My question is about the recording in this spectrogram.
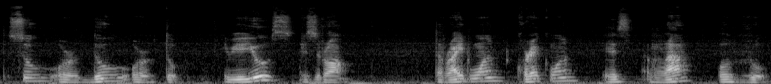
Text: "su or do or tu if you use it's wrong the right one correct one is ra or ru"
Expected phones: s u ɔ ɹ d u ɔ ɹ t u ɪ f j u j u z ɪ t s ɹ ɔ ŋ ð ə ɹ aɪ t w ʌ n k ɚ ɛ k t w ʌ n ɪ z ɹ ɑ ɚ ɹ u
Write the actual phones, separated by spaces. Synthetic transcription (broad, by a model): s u ɔ ɹ d u ɔ ɹ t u ɪ f j u j u z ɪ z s ɹ ɔ ŋ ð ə ɹ aɪ t w ʌ n k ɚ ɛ k t w ʌ n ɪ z ɹ ɑ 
